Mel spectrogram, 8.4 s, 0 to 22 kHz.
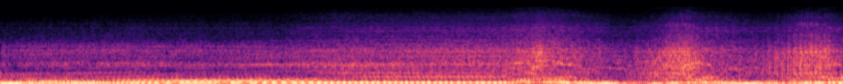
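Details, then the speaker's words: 2011 BMW 320d E90 N47 diesel, 184 hp, 165,000 km, cold morning at +1°C, revved above 1500 rpm after brief warm-up: rapid uneven pulsing knock under the hood like a misfire, regardless of warm-up length. "Сейчас набираю обороты, вот, допустим, начинаю набирать больше 1500. И слышно под капотом"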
